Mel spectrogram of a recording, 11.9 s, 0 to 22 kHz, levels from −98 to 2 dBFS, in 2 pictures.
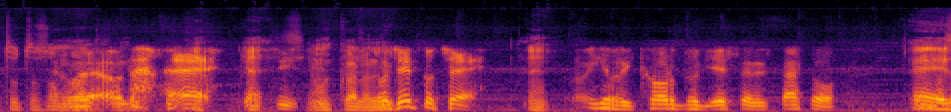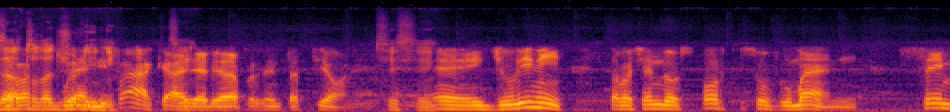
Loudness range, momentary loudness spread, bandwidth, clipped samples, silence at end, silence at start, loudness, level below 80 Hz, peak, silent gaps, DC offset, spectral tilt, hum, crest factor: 4 LU; 12 LU; 12 kHz; under 0.1%; 0 s; 0.05 s; -22 LUFS; -56 dBFS; -4 dBFS; none; under 0.1%; -6.5 dB/octave; none; 18 dB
